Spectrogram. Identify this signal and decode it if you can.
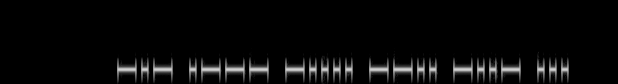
Morse code, heard as a keyed tone, about 20 wpm, 700 Hz. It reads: KJ6ZXS
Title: USA Call Signs - 6x Character Spacing - 20wpm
